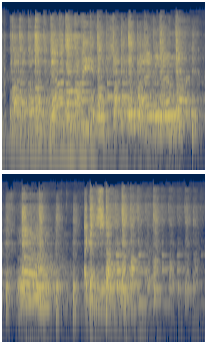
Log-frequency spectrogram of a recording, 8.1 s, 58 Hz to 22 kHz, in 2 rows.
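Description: Music playing back from a cassette in a Pioneer CT-W770 double cassette deck, with brief dips in level about four and six seconds in.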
